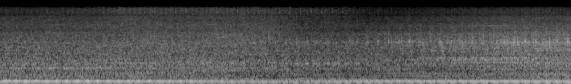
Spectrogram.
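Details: 2012 Dodge Ram 1500 4.7 V8, 59,000 km, still under warranty: a deep idle with a steady, regular knock about three per second, source unknown.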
